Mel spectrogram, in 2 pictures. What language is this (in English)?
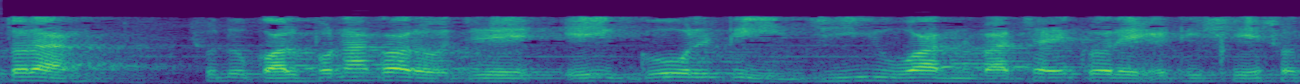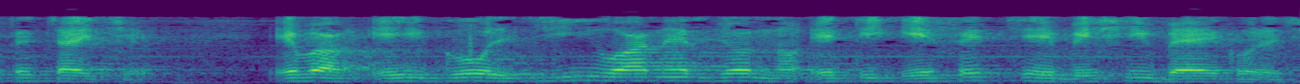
Bangla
